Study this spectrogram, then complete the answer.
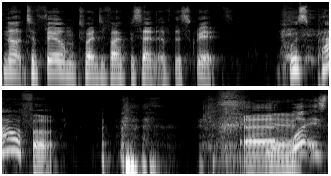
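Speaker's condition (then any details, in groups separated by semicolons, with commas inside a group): No condition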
